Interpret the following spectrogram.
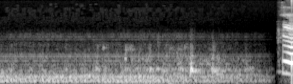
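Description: A low, sustained droning sound effect that fades slightly near the end.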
